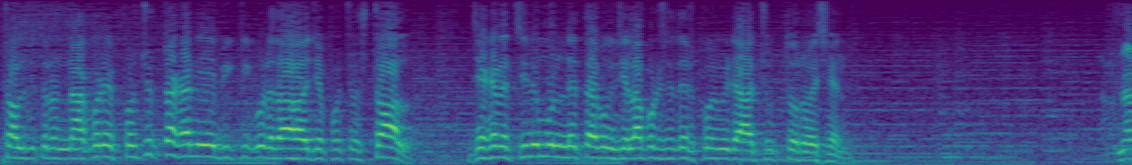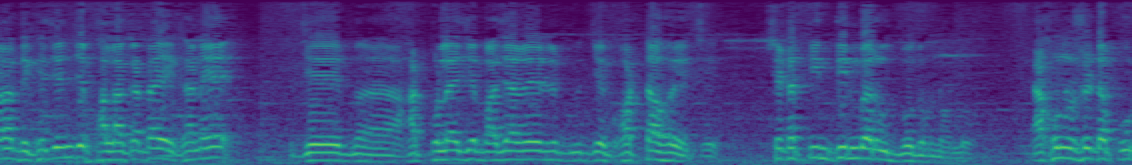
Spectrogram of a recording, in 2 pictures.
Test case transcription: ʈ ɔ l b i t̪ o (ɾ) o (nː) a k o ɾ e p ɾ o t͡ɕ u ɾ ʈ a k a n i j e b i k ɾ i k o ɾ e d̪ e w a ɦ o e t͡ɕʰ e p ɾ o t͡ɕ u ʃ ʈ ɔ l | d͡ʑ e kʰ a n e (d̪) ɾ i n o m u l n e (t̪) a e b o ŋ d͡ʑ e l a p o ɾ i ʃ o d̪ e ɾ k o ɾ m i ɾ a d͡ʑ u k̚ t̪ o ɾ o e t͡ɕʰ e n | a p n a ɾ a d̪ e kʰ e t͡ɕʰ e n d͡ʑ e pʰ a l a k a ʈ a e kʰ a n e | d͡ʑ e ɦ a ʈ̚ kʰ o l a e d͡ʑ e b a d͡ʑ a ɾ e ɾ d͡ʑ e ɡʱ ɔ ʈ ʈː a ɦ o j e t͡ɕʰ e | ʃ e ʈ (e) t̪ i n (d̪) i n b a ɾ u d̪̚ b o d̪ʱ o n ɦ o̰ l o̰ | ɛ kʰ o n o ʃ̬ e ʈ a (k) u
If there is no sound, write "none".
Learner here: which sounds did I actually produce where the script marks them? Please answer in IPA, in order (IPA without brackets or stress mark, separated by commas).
ɾ, nː, t̪, t̪, a, t̪, p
